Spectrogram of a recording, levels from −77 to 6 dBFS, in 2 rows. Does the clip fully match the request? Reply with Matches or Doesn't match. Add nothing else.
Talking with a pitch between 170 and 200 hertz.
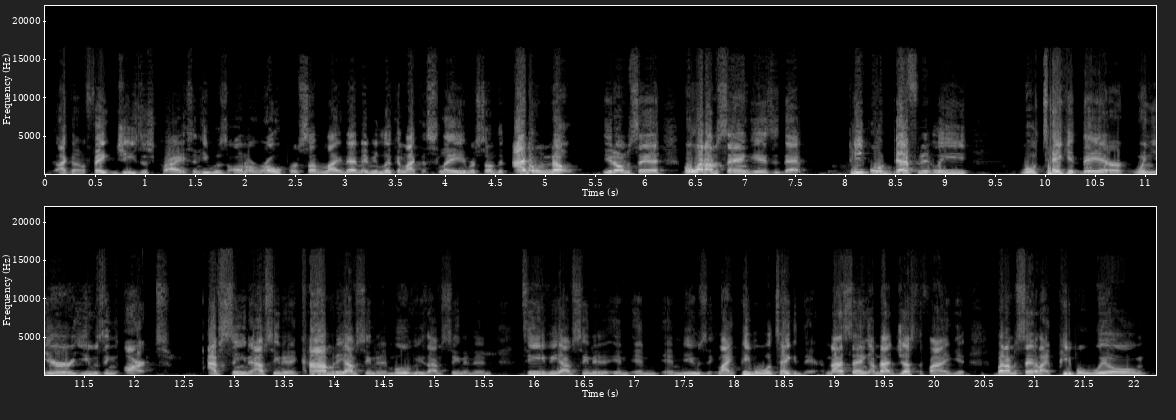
Doesn't match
